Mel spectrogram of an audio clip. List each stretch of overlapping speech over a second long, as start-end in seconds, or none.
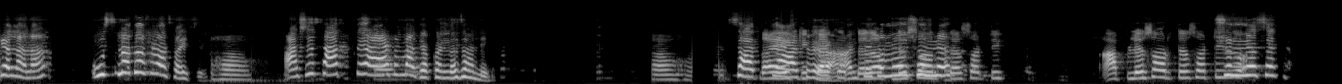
7.6-9.5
